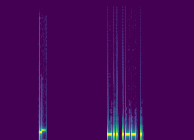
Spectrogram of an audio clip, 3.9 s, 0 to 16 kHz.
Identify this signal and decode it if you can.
Morse code, heard as a keyed tone, about 43 wpm, 700 Hz. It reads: DWE
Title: Three Challenging Letter-Number Combinations 40wpm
